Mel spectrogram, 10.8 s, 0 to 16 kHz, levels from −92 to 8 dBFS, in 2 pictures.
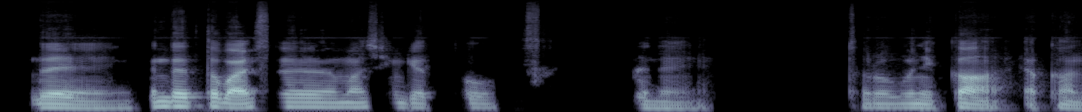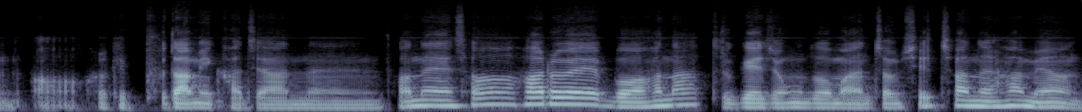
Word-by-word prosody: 네. 85 -4 +1
근데 125 +1 +3
또 120 - +3
말씀하신 110 +1 +2
게 100 -1 -3 0.2
또 95 -1 -8 0.7
네네. 80 -4 -9 0.7
들어보니까 95 -2 0
약간 - - -6
어 - - -10
그렇게 - - -8
부담이 100 -1 +2
가지 90 -2 -6
않는 85 0 -5
선에서 145 +5 0
하루에 180 -1 +5
뭐 120 -4 +2
하나 155 +6 0
두 100 - -8
개 105 0 +2
정도만 100 -2 -1
좀 95 0 -2
실천을 130 +2 0
하면 115 -9 +1
105 Hz, 275 characters per minute, -26 LUFS, 95-125 Hz, 0.7 s, 하루에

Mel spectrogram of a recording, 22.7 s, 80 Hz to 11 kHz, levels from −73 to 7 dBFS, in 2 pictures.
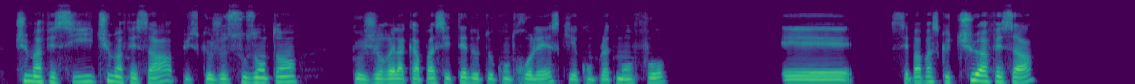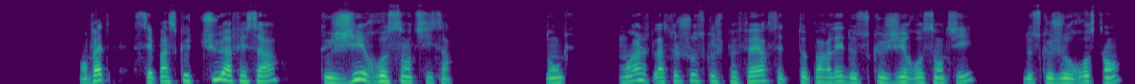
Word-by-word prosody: «Tu 175 - 0
m'as 155 -2 +5
fait 150 -1 -2
ci, 150 +5 -3
tu 175 - -1
m'as 155 -3 +3
fait 135 -1 -2
ça.» 135 +9 -1
puisque 115 +2 -4
je 120 +1 -2
sous-entends 140 +5 +1 0.5
que 125 - 0
j'aurais 120 +2 +2
la 125 -1 +4
capacité 125 +3 0
de 130 -1 +1
te 120 - -5
contrôler 120 +2 -1
ce 160 - -7
qui - - -5
est 115 - -2
complètement 115 0 -2
faux 135 +7 -2 1.1
et 110 0 +3 0.4
c'est - - -6
pas 150 - +2
parce 155 +1 -2
que 150 - -3
tu 195 +6 +5
as 170 - +8
fait 155 -1 +1
ça 145 +5 +3 1.8
en 120 - -3
fait 185 +2 +6 0.2
c'est 145 - -2
parce 155 +1 0
que 180 - 0
tu 190 +6 +2
as 180 - +6
fait 165 0 -1
ça, 165 +4 +1 0.4
que 140 - +2
j'ai 135 - +5
ressenti 155 -3 +1
ça. 125 -4 -7 0.9
Donc, 130 +1 +1 0.5
moi, 165 +8 +1
la 145 +1 +2
seule 160 +4 -5
chose 175 0 -5
que 170 - -5
je 145 - -9
peux 150 - -5
faire, 160 +7 +1
c'est 135 -6 -7
de 110 - -16
te 145 - 0
parler 145 +2 -1
de 140 -3 -2
ce 115 - -12
que 145 - -2
j'ai 135 +3 0
ressenti, 140 - -3 0.5
de 120 - -1
ce 115 - -7
que - - -1
je 125 +1 0
ressens 140 +4 0
140 Hz, 180 wpm, -23 LUFS, 125-160 Hz, 1.8 s, as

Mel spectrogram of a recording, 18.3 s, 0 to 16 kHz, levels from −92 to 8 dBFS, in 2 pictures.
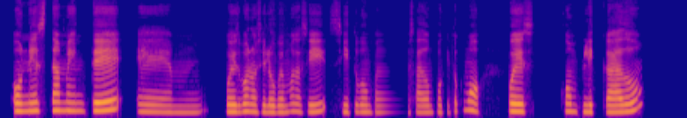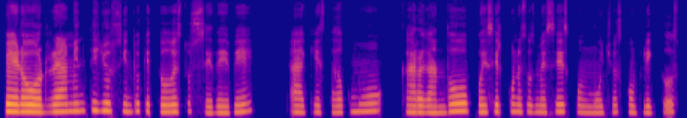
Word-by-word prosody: Honestamente, 250 +3 +4 0.2
em, 205 -2 -6 0.3
pues, 215 -1 +4
bueno, 225 0 +1
si 210 0 -5
lo 205 0 +1
vemos 205 +3 -4
así, 220 +2 -3
sí 210 -1 -7
tuve 215 +2 -6
un 210 0 -4 0.5
pasado 200 +1 -6
un 200 - -9
poquito 205 0 -10
como, 270 -4 -1 0.3
pues, 230 -2 +6 0.3
complicado. 215 - +1 0.6
Pero 220 -2 +8
realmente 230 +5 0
yo 245 0 +2
siento 235 0 -7
que 225 -1 -3
todo 215 -1 -1
esto 220 +2 -6
se 190 -4 -9
debe 210 +5 -3 0.5
a 205 -1 -4
que 205 +2 -12
he - - -3
estado 200 0 -8
como 225 +3 -5 0.2
cargando, 205 +3 +1
puede 210 -1 -2
ser, 215 +1 -3
con 225 -1 -6
esos 215 -1 -7
meses, 210 +2 -4
con 200 -2 -10
muchos 195 +2 -9
conflictos, 190 - -8
215 Hz, 130 wpm, -26 LUFS, 205-235 Hz, 0.6 s, Pero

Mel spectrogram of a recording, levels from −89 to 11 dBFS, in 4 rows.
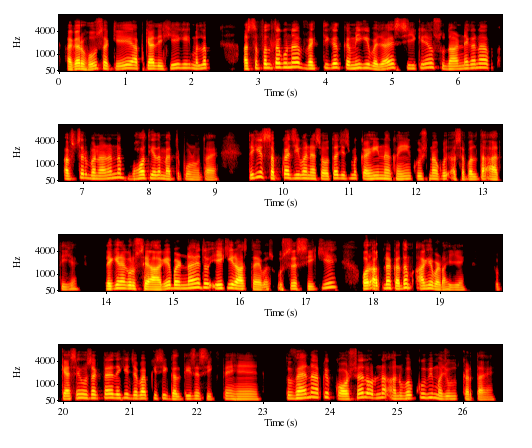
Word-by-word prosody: अगर 155 +4 +6
हो 155 +5 +2
सके 165 -3 -2
आप 180 -1 0
क्या 175 -1 +6
देखिए 170 +5 -3
कि 210 0 -4
मतलब 195 +4 -2 0.5
असफलता 210 +7 +2
को 245 - -1
ना 260 +2 +3
व्यक्तिगत 205 +5 0
कमी 195 +2 0
की 210 0 -1
बजाय 155 +5 +2
सीखने 195 +3 -6
और 245 - -1
सुधारने 165 -3 -1
का 210 +2 -1
ना 230 +1 +1 0.3
अवसर 165 +7 0
बनाना 170 +2 +1
ना 230 +4 -2
बहुत 190 +7 +1
ही 195 - +1
ज़्यादा 190 - +2
महत्वपूर्ण 150 -1 -4
होता 130 0 -7
है। 125 - -7 0.5
देखिए 255 +8 0
सबका 215 +1 +2
जीवन 195 -1 0
ऐसा 175 -1 0
होता 160 +5 +2
है 200 - +2
जिसमें 190 +1 -6
कहीं 170 +1 +2
न 170 -2 +1
कहीं, 155 +2 -2
कुछ 155 -2 -6
न 165 -1 +2
कुछ 165 +2 -4
असफलता 145 +1 -1 0.2
आती 135 +1 -4
है, - - -9 0.4
लेकिन 175 +6 +5
अगर 180 -2 +4
उससे 160 -2 +2
आगे 140 +6 +6
बढ़ना 195 +1 +4
है 245 - +4
तो 230 0 +2
एक 195 -1 +2
ही 210 - +4
रास्ता 160 -5 +5
है 135 - +3
बस 135 +2 -6
उससे 165 +5 -3
सीखिए 200 - -5 0.4
और 175 - +9
अपना 205 +4 +3
कदम 215 +7 +4
आगे 180 +3 +3
बढ़ाइए। 125 -3 -2 0.5
तो 135 - -13
कैसे 160 +6 +1
हो 215 -1 0
सकता 205 +1 -1
है 220 0 +3
देखिए 210 +1 -2
जब 190 0 -1
आप 190 - +3
किसी 190 0 -8
गलती 155 +1 -3
से 170 0 -5
सीखते 155 +2 -11
हैं 145 -2 -4 0.4
तो 185 - -4
वह 200 +2 +4
ना 255 +2 0
आपके 250 +1 -2
कौशल 210 +4 +1
और 220 -3 0
ना 235 +2 -2
अनुभव 170 0 -3
को 235 - -4
भी 235 - -3
मज़बूत 160 -6 -4
करता 135 -2 -3
है। 130 0 -11
175 Hz, 205 wpm, -22 LUFS, 155-210 Hz, 0.5 s, और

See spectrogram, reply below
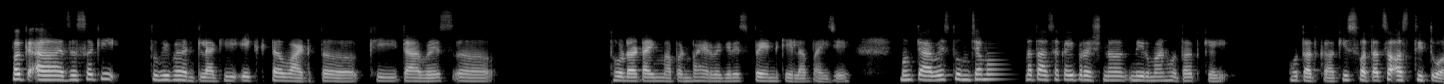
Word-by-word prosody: मग 240 0 +6
अ, 210 -1 +7
जसं 215 +3 +1
की 255 -1 -2 0.4
तुम्ही 210 -1 +1
म्हटला 175 -5 +1
की 170 +5 -7 0.2
एकटं 180 +1 -1
वाटतं, 150 -1 +1 0.2
की 160 -2 -6
त्यावेळेस 155 0 +1
अ 165 -1 -2 1.5
थोडा 180 -3 +5
टाईम 165 -1 +3
आपण 155 +1 -5
बाहेर 165 -1 -3
वगैरे 155 +1 -3
स्पेंड 160 -1 0
केला 145 -3 -2
पाहिजे. 140 0 -6 0.5
मग 215 - +1
त्यावेळेस 215 +1 +3
तुमच्या 235 0 +1
मनात 235 -1 -4
असा 220 0 +2
काही 215 0 +1
प्रश्न 195 -2 -1
निर्माण 185 -1 -1
होतात 170 -2 -3
काही 150 -2 -5 0.6
होतात 190 -3 +1
का? 150 - -1
की 210 - -1
स्वतःचं 190 -2 +3
अस्तित्व, 200 0 +1
185 Hz, 145 wpm, -24 LUFS, 160-210 Hz, 1.5 s, अ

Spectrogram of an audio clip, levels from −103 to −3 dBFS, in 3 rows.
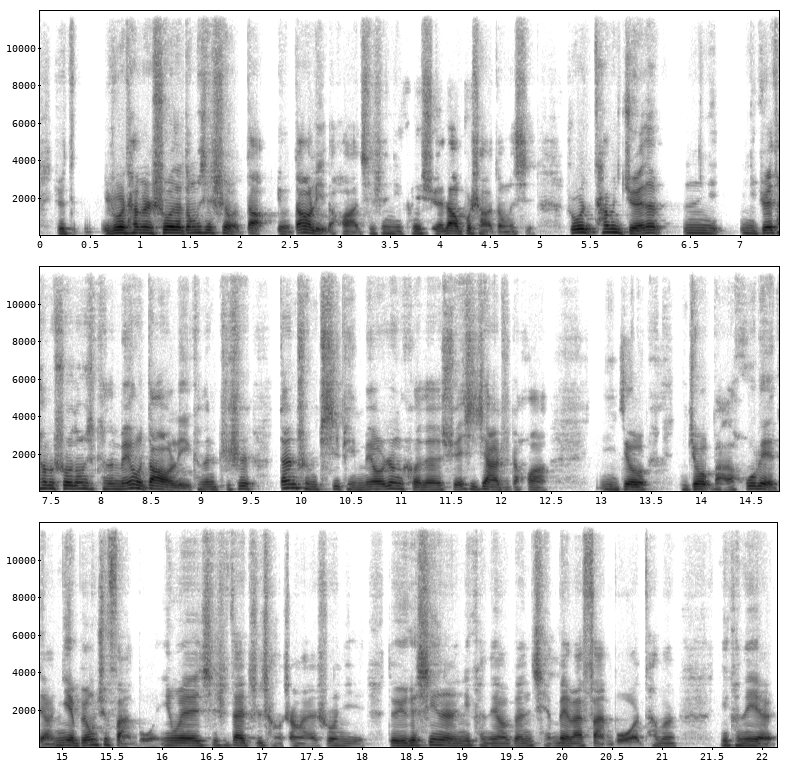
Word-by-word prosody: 就 125 - -1
是 120 - -7 0.3
如 130 +1 -2
果 150 - +11
他 150 +1 +4
们 150 -1 +4
说 155 +3 +8
的 - - +10
东 155 0 +2
西 155 - 0
是 145 - -5
有 - - +1
道 - - -1
有 - - -7
道 - - +4
理 - - +1
的 - - -9
话， - - -5
其 110 - -13
实 120 +2 -12
你 110 -1 -9
可 120 +2 -9
以 - - -2
学 115 -2 -6
到 130 +1 +6
不 130 +1 -2
少 130 - -6
东 100 +1 -9
西。 105 - -16 0.3
如 165 - +3
果 175 - +9
他 180 0 +1
们 175 -1 +5
觉 130 -2 +4
得 155 +1 +3 0.2
你 140 -2 -5 0.2
你 135 -3 -8
觉 140 +6 +1
得 150 - +7
他 170 +3 0
们 165 - +1
说 165 +1 +3
的 - - -1
东 160 - 0
西 145 - -8
可 145 0 -8
能 140 - -2
没 140 +1 0
有 180 -3 +5
道 135 -7 +6
理， - - -4
可 125 - -16
能 125 0 -5
只 115 -1 -17
是 140 +3 -4 0.2
单 190 +2 +3
纯 140 -9 -4
地 140 +3 -8
批 - - -18
评， 125 -4 -9
没 120 - -6
有 135 +1 +3
任 155 +2 +1
何 130 -3 -3
的 115 0 0
学 115 +2 -5
习 130 -1 -7
价 120 0 +1
值 105 -1 -16
的 110 - -10
话， 110 -1 -7 0.5
你 125 -2 -10
就 120 -1 +3 0.3
你 110 - -15
就 135 +4 +4
把 - - -8
它 110 - -6
忽 150 +6 -2
略 150 - +4
掉， - - -4
你 125 +2 -4
也 130 - +4
不 130 - -6
用 140 +2 +2
去 150 +1 -6
反 - - -5
驳。 - - -12
因 125 +1 -5
为 120 -1 +3
其 120 +1 -10
实 120 0 -13
在 125 +2 +2
职 125 +1 -10
场 105 -3 -13
上 110 - -8
来 105 0 -9
说， 115 +2 -5
你 105 -3 -14 0.2
对 125 - 0
于 - - +1
一 120 - 0
个 130 - +2
新 140 +3 -2
人， 115 -3 -1
你 120 - -5
肯 120 -1 -12
定 110 - -4
要 110 -1 -3
跟 115 +2 -6
前 110 -1 -12
辈 120 - +2
来 110 0 0
反 110 - -6
驳 - - -3
他 - - -16
们， 110 -1 -8 0.4
你 120 - -7
可 120 0 -8
能 115 0 -2
也 - - +2
125 Hz, 325 characters per minute, -22 LUFS, 115-145 Hz, 0.5 s, 果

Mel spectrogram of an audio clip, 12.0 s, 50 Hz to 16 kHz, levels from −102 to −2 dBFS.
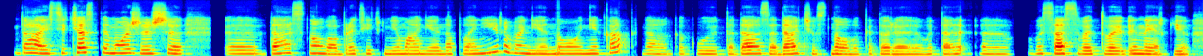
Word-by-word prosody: Да, 270 0 +3
и 240 - +1
сейчас 275 +5 +4
ты 285 - -1
можешь, 260 -2 +4
э, 225 -1 +2 0.4
э, 225 0 -3
да, 245 +4 +3
снова, 245 -6 0
обратить 220 +2 -5
внимание 215 -1 -2
на 210 +1 -3
планирование, 235 - -2
но 225 +1 -1
не 225 +1 -1
как 300 - -2
на 215 -2 -6
какую-то, 210 -1 -7
да, 225 +3 +4
задачу 215 +1 +1
снова, 205 -2 -1
которая 190 - -3
выта 205 +2 -3
а, 210 -2 -6 0.2
высасывает 230 -2 +4
твою 205 -1 +1
энергию, 205 -3 0
220 Hz, 135 wpm, -22 LUFS, 210-235 Hz, 0.4 s, сейчас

